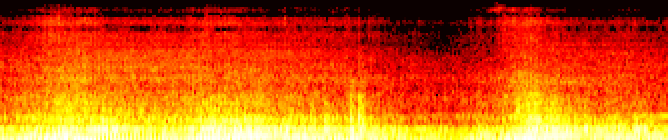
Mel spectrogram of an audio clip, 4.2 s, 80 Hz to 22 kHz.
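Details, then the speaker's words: 2006 Pontiac Grand Prix just swapped to a supercharged 3800, revving in two uneven, lumpy, stumbling pulls under throttle; hard starting, smells. Owner suspects it needs a tune. Cause unconfirmed. "I'm about to show you again like when I hit on the gas this [ __ ] sound rough as [ __ ]"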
